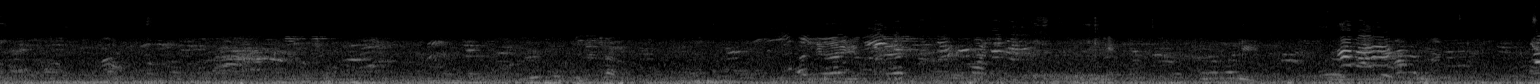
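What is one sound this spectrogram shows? Children shout and chatter at a distance outdoors.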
